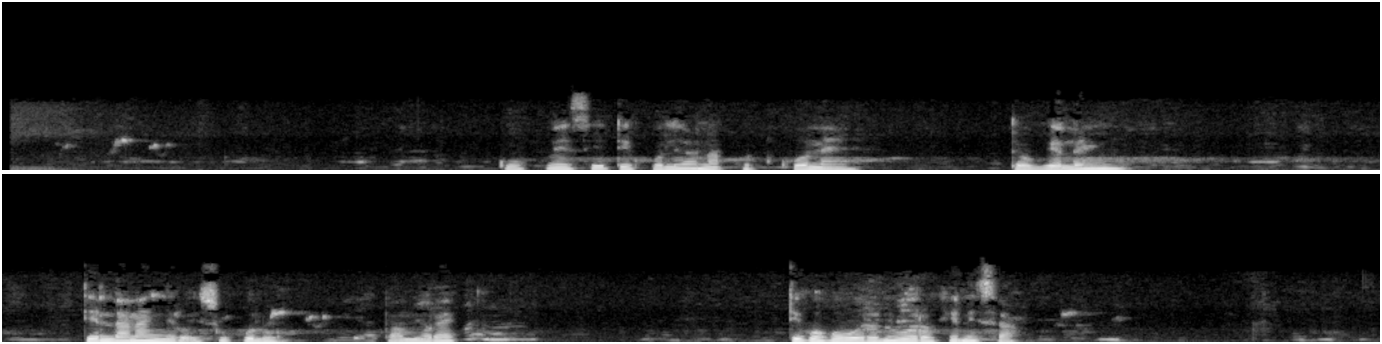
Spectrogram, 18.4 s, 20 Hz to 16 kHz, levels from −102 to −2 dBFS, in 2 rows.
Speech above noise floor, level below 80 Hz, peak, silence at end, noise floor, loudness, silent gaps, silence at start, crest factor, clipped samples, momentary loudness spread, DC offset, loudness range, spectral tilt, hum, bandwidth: 59 dB; -58 dBFS; -4 dBFS; 1.75 s; -77 dBFS; -19 LUFS; none; 0.8 s; 20 dB; under 0.1%; 23 LU; under 0.1%; 8 LU; -8 dB/octave; none; 7 kHz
